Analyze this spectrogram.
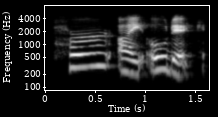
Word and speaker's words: periodic: hydro hydro brahmic acid now that looks like periodic acid but that's actually pronounced per i otic acid that's a polyatomic ion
